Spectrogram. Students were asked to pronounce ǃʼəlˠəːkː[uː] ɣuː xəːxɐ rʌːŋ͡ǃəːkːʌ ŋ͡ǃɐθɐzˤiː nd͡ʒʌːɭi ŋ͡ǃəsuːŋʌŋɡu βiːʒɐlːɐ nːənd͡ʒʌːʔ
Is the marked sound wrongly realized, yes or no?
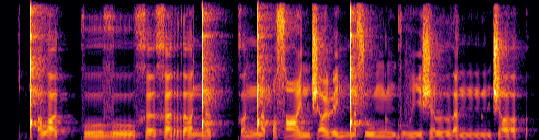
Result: no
